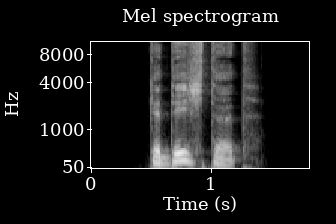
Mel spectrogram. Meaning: past participle of dichten
- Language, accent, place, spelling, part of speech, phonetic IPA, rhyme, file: German, Germany, Berlin, gedichtet, verb, [ɡəˈdɪçtət], -ɪçtət, De-gedichtet.ogg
